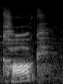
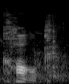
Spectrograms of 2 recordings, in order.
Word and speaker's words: caulk: window and trim adhesive caulk. Yes, I said caulk. You never pronounce the U quite so hard as when you're saying caulk. Or the L, excuse me.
